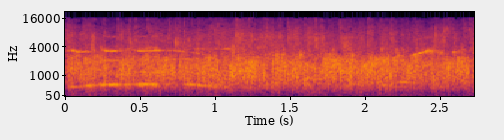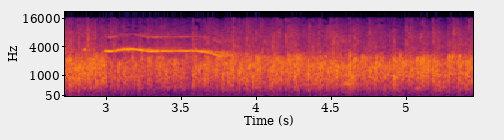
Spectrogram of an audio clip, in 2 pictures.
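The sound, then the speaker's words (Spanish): Audience applause at a rap battle event: dense, steady clapping from a large crowd that holds at an even loud level throughout, with no pause. “Así que un aplauso fuerte para todos”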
